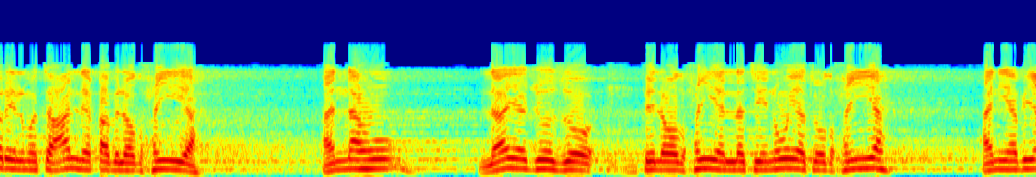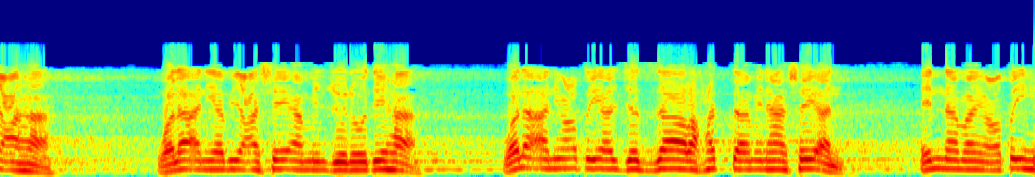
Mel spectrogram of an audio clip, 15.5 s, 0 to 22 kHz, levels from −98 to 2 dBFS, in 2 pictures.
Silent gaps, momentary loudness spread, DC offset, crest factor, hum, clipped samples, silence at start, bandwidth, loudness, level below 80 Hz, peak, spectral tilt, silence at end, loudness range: none; 17 LU; 0.3%; 8 dB; none; 2%; 0 s; 8 kHz; -8 LUFS; -50 dBFS; 0 dBFS; -6.5 dB/octave; 0 s; 2 LU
